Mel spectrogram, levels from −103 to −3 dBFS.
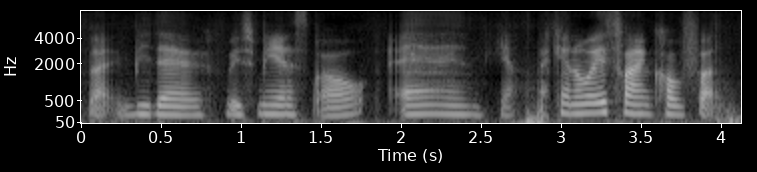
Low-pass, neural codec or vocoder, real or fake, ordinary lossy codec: none; codec, 16 kHz, about 1 kbps, DyCAST, with the encoder's durations; fake; none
